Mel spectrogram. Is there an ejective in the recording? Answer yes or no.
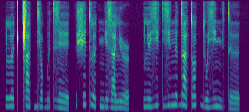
no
